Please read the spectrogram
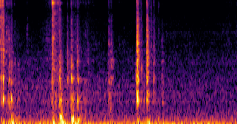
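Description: A few short sharp clicks and rattles of hard plastic and metal parts being handled at a car door's side-mirror mounting, over a steady low rumble.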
